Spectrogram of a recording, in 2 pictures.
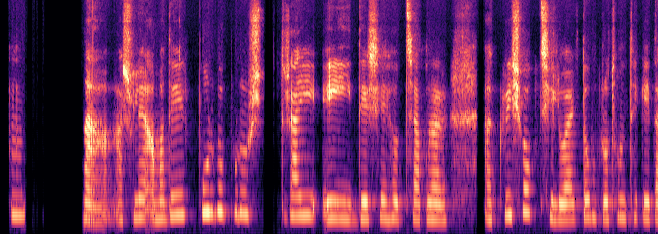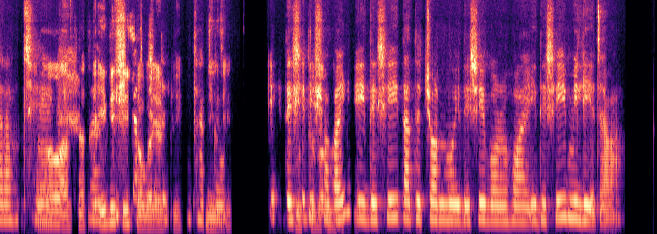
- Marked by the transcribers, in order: tapping
- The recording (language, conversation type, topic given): Bengali, podcast, তোমার পূর্বপুরুষদের কোনো দেশান্তর কাহিনি আছে কি?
